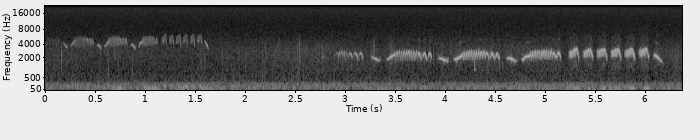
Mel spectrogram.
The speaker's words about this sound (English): Parula warbler.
